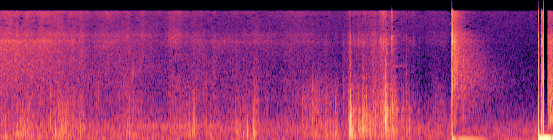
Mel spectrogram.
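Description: A firecracker fuse fizzes softly.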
